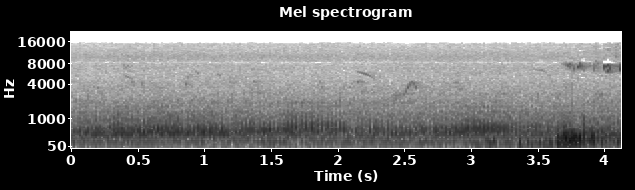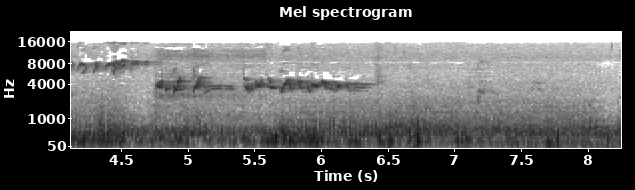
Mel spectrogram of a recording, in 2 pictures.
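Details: Frogs frolicking in a garden wildlife pond dug 14 years earlier give low, pulsed croaking bursts in an irregular series during the second half, while birds chirp and twitter high above and steady wind noise runs throughout.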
